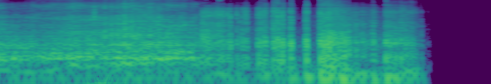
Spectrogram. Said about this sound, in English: Do you recognize this jumpsuit? I don't know. It is similar to the ones the girls wore in Cannonball Run. Oh, I do. I named this because it has a zipper that goes all the way down.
